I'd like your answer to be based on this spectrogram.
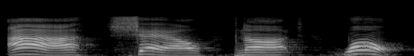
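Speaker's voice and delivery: "I shall not want" drawn out very slow and loud, "I" punched; preacher hammering home each word; emphatic statement. Shown as a demonstration. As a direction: declare it word by word, rising in force. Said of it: "what he has just emphatically stated".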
